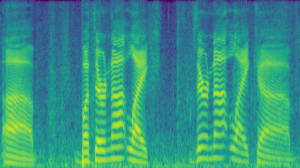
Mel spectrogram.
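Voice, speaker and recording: A man's voice: fairly high pitch, big pitch swings, slow, pushed and bright, a little hiss or hum. A man streaming a video game live, chatting casually and rambling with lots of fillers. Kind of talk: casual live-stream commentary while gaming.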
